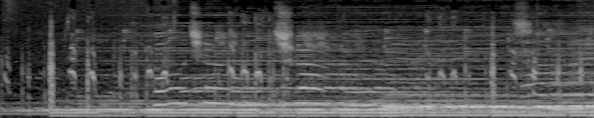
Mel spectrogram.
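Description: Ducks quack and honk in short bursts over a steady low hum, with a few scattered calls close by.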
